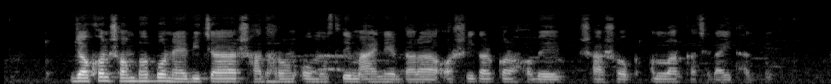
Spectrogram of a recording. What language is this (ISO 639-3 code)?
ben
